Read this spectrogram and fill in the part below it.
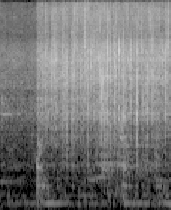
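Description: Winter vegetables hit a pan of onions fried until reddish, for an amudi fish curry. A loud, dense sizzle bursts in suddenly and keeps crackling steadily on its own.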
